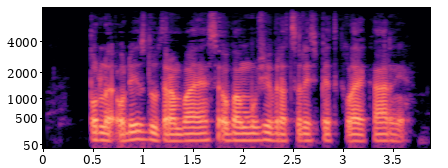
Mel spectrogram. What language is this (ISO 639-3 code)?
ces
